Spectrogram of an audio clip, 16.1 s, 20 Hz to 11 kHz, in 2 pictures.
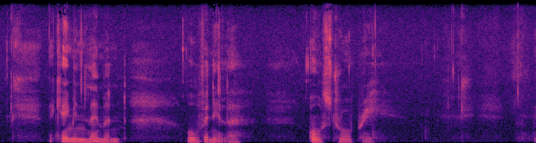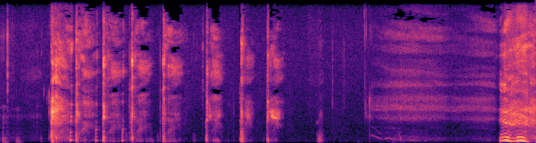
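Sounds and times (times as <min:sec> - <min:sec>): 
speech: 0:00.9 - 0:02.2, 0:02.8 - 0:03.7, 0:04.7 - 0:05.8, 0:08.1 - 0:08.5, 0:15.6 - 0:16.0
harsh coughing fit: 0:08.8 - 0:13.0, 0:15.6 - 0:16.0.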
